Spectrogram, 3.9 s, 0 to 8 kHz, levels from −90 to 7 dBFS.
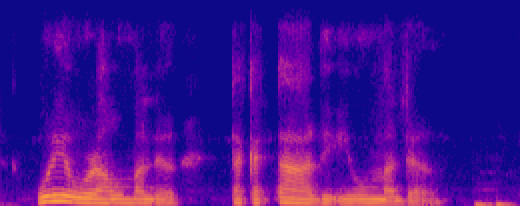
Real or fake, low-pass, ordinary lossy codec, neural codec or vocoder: fake; 7.2 kHz; Opus, 16 kbps; codec, 16 kHz in and 24 kHz out, 1 kbps, XY-Tokenizer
